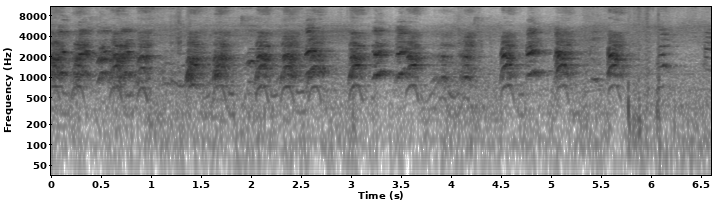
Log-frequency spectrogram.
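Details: Four male Toy Schnauzer pups aged seven weeks playing together outdoors; continuous excited yapping, high and rapid, about two barks a second, fading out at the end.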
